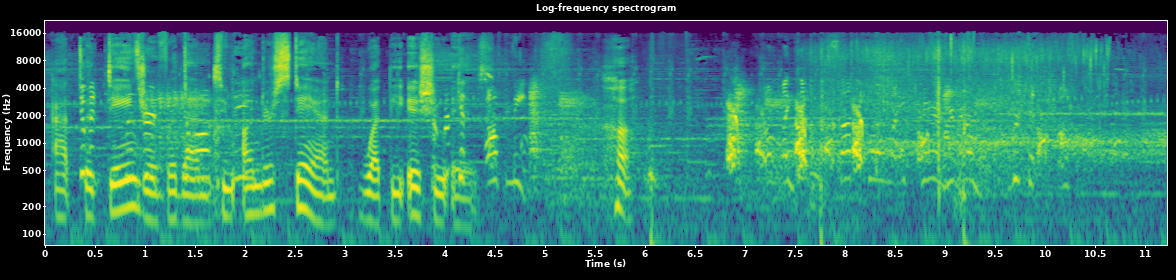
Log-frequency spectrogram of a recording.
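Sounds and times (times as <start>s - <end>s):
speech: 0.2s - 6.1s
dogs barking and yipping: 6.8s - 10.8s.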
